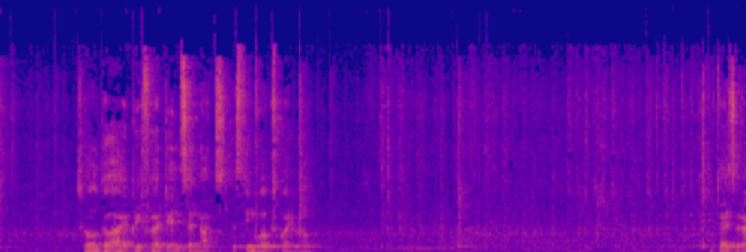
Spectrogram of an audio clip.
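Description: A shaving brush swishes softly through lather on a face.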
